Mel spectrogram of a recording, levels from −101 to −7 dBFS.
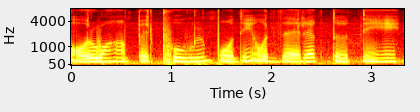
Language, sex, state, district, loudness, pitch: Hindi, female, Delhi, New Delhi, -16 LUFS, 190 Hz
